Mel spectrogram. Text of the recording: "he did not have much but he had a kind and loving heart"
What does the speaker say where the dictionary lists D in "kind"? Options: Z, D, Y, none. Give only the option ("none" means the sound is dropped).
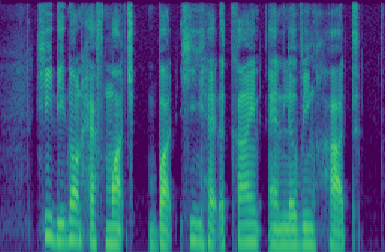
D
